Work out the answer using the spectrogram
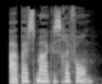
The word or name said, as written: arbejdsmarkedsreform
